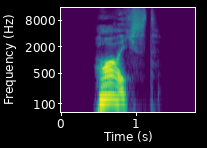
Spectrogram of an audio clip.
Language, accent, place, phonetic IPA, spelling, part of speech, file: German, Germany, Berlin, [hɔʁçst], horchst, verb, De-horchst.ogg
- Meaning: second-person singular present of horchen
